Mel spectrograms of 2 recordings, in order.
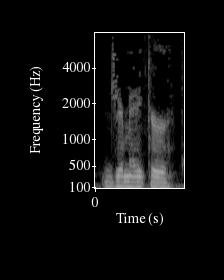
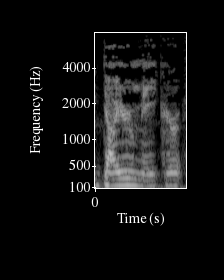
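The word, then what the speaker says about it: D'yer Mak'er: are still people who just can't get uh jamaer right I love to do my Robert Plant well all the F all you Americans say dire maker mhm I remember we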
